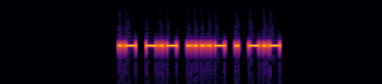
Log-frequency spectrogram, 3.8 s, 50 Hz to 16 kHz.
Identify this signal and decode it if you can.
Morse code, heard as a keyed tone, about 36 wpm, 700 Hz. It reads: AK4EK
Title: USA Call Signs - 5 Characters - 4x Character Spacing - 35wpm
